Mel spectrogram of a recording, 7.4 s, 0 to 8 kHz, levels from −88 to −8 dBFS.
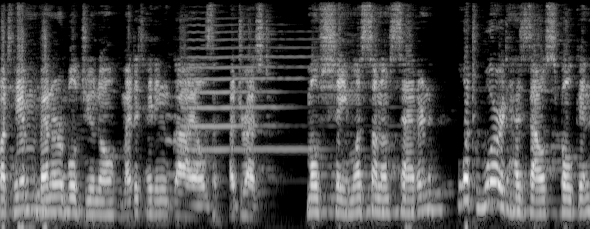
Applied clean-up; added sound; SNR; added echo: classical method WPE with log-MMSE.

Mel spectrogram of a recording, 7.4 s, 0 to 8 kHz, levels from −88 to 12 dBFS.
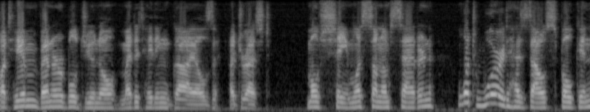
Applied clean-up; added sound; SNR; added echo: none; none; none; none.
